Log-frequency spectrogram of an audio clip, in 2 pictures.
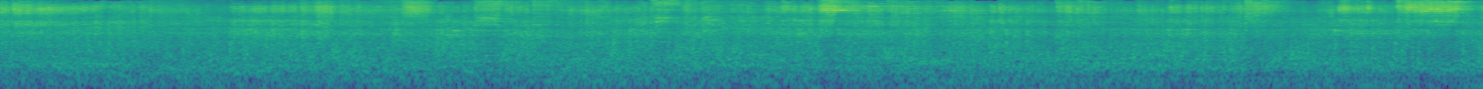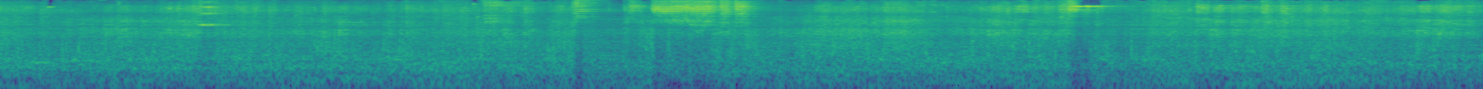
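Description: Double-stack intermodal freight train rolling past at close range: a loud, steady rumble of well cars on the rails, with wheels clicking over the track and a few brief high wheel squeals.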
